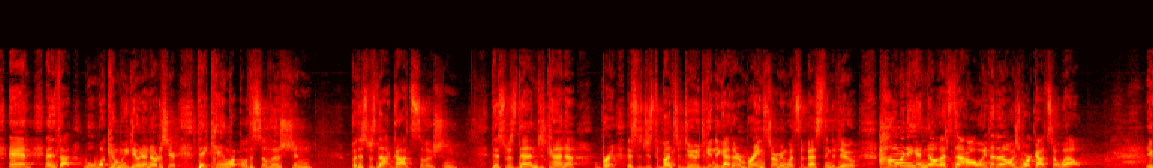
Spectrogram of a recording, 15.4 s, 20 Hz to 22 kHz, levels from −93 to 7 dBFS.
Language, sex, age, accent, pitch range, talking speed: English, male, 30-49, American, 205-270 Hz, 245 wpm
